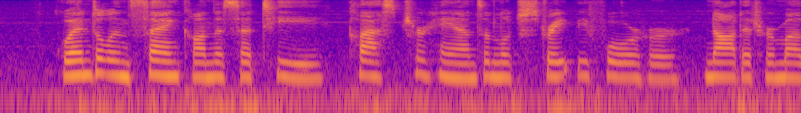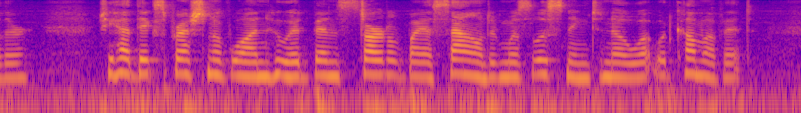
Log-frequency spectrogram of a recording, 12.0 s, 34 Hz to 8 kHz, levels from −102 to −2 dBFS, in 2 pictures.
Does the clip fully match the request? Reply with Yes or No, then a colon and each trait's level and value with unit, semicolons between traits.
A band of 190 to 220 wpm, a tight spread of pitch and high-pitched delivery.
Yes: average, 200 wpm; narrow, 2.0 semitones; high, 200 Hz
